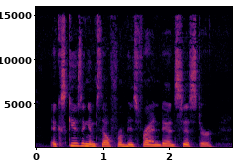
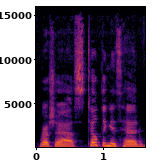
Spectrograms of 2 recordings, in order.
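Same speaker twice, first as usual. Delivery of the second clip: plain reading voice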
